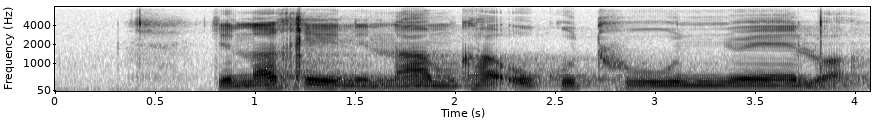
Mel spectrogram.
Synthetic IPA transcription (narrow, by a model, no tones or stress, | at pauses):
kʼɪnaχeninam̩kʰa̰ʔʊkʼutʰuɲwɛːlwa̰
